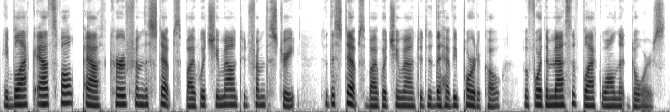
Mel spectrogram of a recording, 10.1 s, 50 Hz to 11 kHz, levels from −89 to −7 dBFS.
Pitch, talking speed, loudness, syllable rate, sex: 185 Hz, 190 wpm, -20 LUFS, 5.0 syllables/s, female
